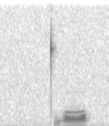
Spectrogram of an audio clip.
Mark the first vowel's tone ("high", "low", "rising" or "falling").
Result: rising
